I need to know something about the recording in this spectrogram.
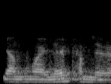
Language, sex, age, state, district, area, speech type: Manipuri, male, 30-45, Manipur, Imphal West, urban, conversation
